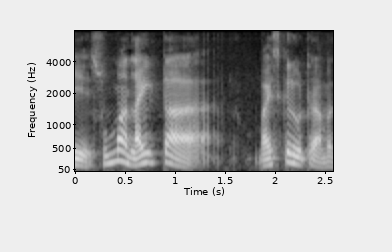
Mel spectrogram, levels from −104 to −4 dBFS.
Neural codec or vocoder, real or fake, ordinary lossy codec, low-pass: codec, 16 kHz, 8 kbps, FunCodec, trained on Chinese and English, 25 frames a second; fake; none; none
